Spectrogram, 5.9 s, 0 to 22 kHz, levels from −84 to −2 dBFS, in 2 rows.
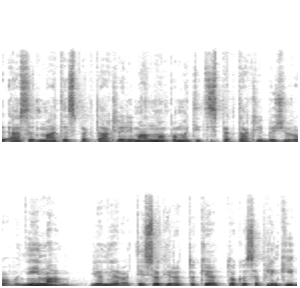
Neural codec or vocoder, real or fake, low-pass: none; real; 14.4 kHz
